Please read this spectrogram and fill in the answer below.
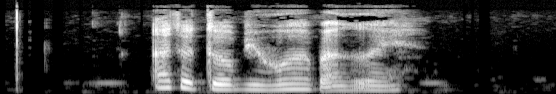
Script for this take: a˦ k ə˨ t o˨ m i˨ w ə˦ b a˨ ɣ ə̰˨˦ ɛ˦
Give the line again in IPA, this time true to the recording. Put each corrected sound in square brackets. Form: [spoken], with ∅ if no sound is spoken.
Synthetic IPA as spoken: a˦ [t] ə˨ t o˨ [b] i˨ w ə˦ b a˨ ɣ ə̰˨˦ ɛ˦

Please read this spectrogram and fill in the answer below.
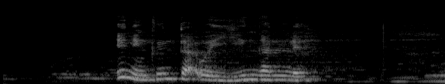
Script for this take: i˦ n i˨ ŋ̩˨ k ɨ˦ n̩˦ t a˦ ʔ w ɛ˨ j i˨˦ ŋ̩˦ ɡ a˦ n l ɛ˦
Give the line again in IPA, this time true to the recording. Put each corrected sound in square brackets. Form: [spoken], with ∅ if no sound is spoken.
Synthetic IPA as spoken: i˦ n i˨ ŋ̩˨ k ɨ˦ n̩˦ t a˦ ʔ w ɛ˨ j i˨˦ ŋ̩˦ ɡ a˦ n l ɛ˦

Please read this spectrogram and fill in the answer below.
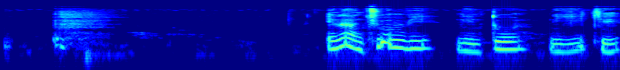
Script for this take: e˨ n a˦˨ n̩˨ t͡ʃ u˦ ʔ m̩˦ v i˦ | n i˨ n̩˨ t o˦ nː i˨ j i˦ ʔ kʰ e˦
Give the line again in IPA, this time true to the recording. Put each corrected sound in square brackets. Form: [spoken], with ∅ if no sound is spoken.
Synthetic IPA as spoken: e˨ n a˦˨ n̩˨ t͡ʃ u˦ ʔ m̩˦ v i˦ | n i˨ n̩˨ t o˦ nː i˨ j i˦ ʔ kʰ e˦

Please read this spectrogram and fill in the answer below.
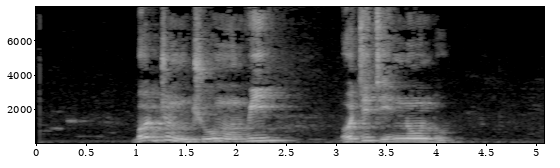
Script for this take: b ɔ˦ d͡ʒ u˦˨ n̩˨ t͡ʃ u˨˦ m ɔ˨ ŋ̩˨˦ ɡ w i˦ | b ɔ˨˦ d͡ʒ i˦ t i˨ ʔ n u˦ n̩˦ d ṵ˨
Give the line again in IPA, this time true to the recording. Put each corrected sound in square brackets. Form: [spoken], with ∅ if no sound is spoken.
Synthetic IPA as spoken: b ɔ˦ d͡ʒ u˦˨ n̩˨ t͡ʃ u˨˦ m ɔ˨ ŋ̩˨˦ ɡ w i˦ | b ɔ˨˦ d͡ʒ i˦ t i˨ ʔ n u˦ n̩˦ d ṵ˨

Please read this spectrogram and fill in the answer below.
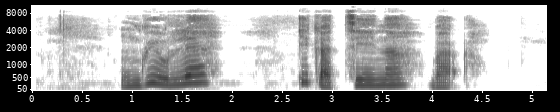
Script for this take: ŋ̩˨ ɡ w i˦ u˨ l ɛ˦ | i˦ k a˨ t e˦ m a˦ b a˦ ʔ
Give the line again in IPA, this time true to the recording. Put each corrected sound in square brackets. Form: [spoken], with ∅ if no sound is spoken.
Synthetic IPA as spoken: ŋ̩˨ ɡ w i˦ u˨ l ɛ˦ | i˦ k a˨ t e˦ [n] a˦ b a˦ ʔ

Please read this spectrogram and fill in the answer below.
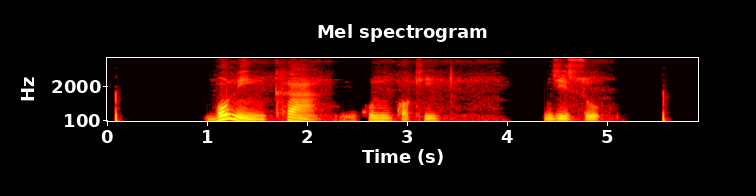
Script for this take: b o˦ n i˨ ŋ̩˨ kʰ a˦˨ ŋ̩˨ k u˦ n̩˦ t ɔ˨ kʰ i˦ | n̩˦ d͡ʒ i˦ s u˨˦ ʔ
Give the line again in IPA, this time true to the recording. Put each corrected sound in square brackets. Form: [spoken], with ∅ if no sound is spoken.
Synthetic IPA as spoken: b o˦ n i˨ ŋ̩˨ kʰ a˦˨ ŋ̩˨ k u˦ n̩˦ [k] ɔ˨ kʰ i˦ | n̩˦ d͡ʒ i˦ s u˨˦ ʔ

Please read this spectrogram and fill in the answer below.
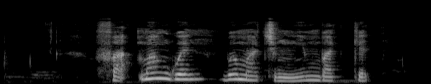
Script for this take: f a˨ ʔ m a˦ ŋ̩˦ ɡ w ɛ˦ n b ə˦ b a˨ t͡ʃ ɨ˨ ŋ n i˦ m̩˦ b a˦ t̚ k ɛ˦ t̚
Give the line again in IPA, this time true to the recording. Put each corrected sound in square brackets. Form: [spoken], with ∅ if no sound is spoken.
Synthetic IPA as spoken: f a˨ ʔ m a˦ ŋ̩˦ ɡ w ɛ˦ n b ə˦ [m] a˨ t͡ʃ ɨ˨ ŋ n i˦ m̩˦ b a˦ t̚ k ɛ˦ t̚

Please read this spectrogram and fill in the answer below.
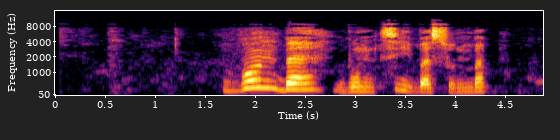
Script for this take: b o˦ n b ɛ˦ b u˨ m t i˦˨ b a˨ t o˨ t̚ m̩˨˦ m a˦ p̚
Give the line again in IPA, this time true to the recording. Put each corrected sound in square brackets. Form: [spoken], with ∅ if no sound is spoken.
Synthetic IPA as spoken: b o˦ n b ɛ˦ b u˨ m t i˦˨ b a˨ [s] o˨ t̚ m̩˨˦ [b] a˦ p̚

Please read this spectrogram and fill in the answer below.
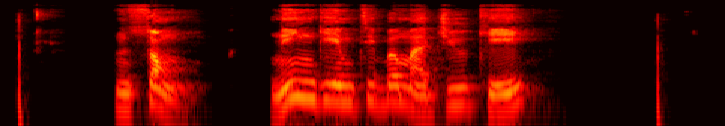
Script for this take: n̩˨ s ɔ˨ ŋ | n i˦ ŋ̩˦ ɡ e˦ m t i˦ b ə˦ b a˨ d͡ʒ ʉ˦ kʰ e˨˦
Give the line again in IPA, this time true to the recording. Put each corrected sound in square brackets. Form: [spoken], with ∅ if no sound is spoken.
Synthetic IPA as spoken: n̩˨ s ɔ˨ ŋ | n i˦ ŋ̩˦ ɡ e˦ m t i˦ b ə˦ [m] a˨ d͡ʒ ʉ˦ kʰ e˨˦

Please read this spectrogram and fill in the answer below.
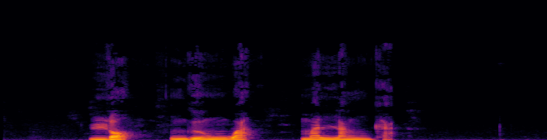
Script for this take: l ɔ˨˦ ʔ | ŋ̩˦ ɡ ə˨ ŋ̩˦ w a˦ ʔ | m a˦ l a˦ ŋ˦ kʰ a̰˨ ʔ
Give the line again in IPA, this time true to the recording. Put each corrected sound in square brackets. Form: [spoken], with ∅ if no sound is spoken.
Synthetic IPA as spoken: l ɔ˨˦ ʔ | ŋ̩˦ ɡ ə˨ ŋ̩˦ w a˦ ʔ | m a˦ l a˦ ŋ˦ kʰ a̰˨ ʔ

